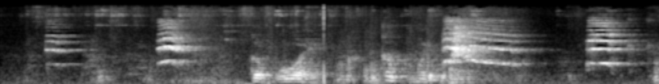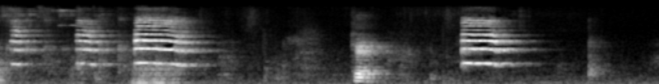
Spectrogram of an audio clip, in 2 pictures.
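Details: A German Shepherd whines and yelps in a quick series of high, tonal cries, several in a row, interleaved with a person talking to the dog encouragingly.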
